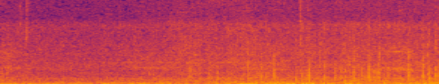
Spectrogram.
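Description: Steady rain patters on a rooftop, a continuous close hiss that grows slightly louder toward the end.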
